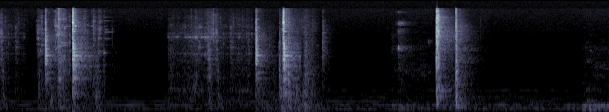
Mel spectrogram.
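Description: A metal lever clicks and clanks sharply several times.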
